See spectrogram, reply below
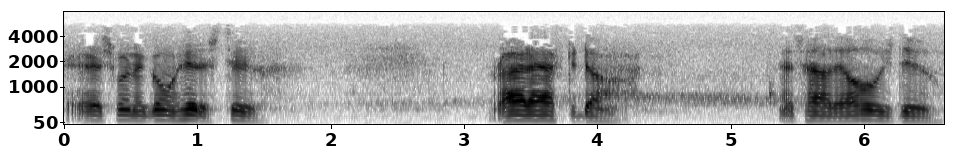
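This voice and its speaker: A thin, slightly noisy old radio broadcast carries an actor as a disgruntled frontier soldier. He is a man with a mid-pitched voice and a rural American drawl, griping in a folksy way. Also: fairly even intonation, a little slow, natural voice. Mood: grim, resigned. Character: bitter, grumbling frontier cavalry private, insubordinate. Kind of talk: 1950s radio drama acting. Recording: tinny, band-limited, noisy 1950s radio recording.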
